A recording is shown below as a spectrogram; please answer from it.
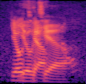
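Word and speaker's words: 油条: And if we see a Youtiao place, we can get a Youtiao.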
